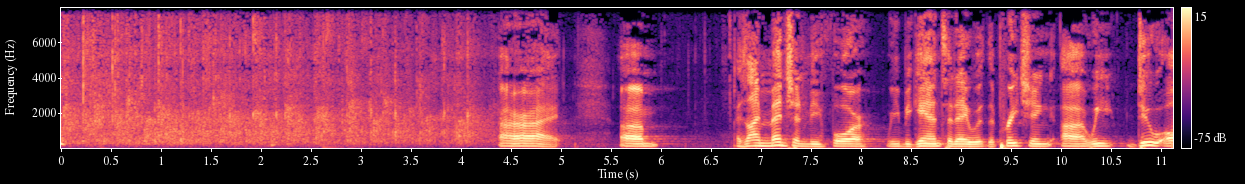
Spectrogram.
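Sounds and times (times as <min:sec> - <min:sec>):
audience clapping: 0:00.0 - 0:05.0
speech: 0:04.4 - 0:06.1, 0:06.8 - 0:11.1.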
